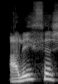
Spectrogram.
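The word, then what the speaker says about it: ألف: দুইটার উচ্চারণের জায়গাটা একই তো আলিফ উচ্চারণ করতে শেষে ফা এর একটা সাউন্ড আসে। এ ফাটা উচ্চারণ করতে হয় এফ এর মত করে। তাই আলিফ যখন উচ্চারণ করব শেষে এফটা ভালো করে উচ্চারণ করতে হবে।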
